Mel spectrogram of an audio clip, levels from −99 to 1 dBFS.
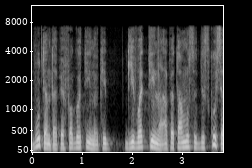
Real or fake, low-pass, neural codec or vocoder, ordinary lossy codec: fake; 7.2 kHz; codec, 16 kHz, 8 kbps, FreqCodec, smaller model; MP3, 48 kbps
